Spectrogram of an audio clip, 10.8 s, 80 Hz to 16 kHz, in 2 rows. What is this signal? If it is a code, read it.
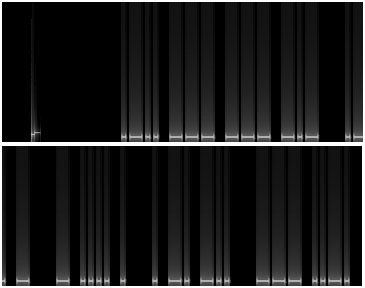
Morse code, heard as a keyed tone, about 20 wpm, 700 Hz. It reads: LOOK AT THE END OF
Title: Sentences from Top 1000 Words - Review Part 1 - 20wpm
